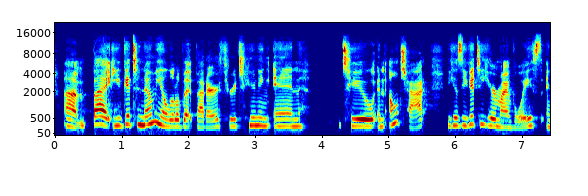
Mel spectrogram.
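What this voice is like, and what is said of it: Southern American accent. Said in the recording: “they're always surprised by my Southern accent”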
